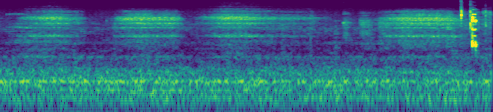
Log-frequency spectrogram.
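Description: Covered grain hopper cars of a freight train rolling slowly past, a steady low rumble heard through the closed car, with a single sharp click near the end.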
